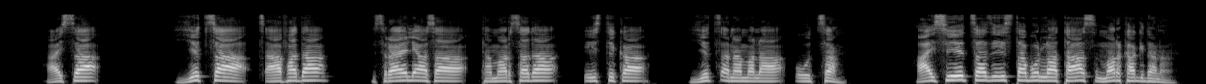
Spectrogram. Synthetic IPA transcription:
hɐ̰jsːɐ | jɛt͡sːaːt͡sʼaːfɐd̪ɐ | ɪsɾaːʔɛlɪɐsaːt̪ɐmaːɾsɐd̪ɐ | ɪst̪ːɪkɐ | jɛt͡sʼːɐnɐmɐlɐo̞ːt͡sːɐ | hɐjsːɪjɛt͡sːɐzɪst̪ːɐbɔlːɐt̪aːsmɐɾkːɐɡɪd̪ɐnɐ̰

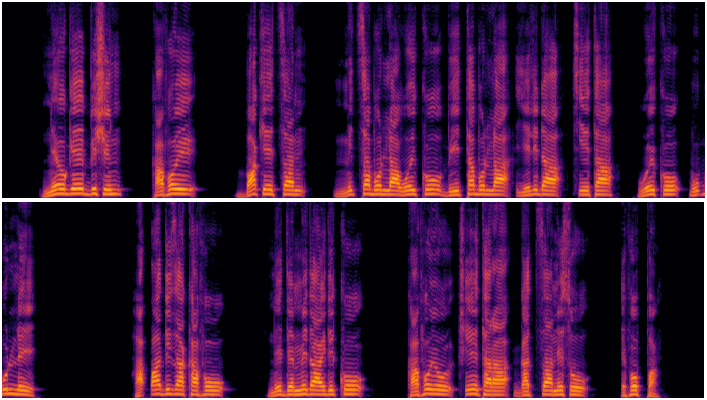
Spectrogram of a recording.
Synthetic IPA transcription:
nɛɔɡe̞ːbɪʃɪn | kɐfɔj | bɐke̞ːt͡sːɐn | mɪt͡sːɐbɔlːɐwɔjkːɔbiːt̪ːɐbɔlːɐjɛlɪd̪ɐt͡ʃʼeːt̪ɐ | wɔjkːɔɓʊɓʊlːɛ | hɐpʼːɐd̪ɪzɐkɐfɔ | nɛd̪ɛmːɪd̪ɐɡɪd̪ɪkːɔ | kɐfɔjɔt͡ʃʼeːt̪ɐɾɐɡɐt͡sːɐnɛsɔ | ɛfɔpːɐ̰

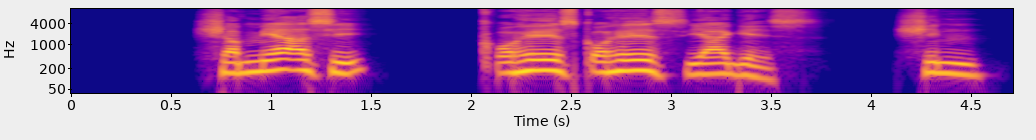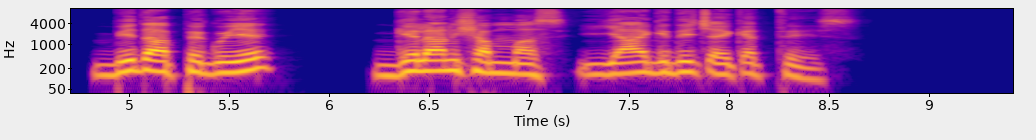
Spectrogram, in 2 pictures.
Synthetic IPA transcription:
ʃɐmːɪjaɐsɪ | kʼɔɦe̞ːskʼɔɦe̞ːsjaːɡe̞ːs | ʃɪn | bɪd̪aːpːɛɡʊjɛ | ɡɛlɐnʃɐmːɐsjaːɡɪd̪ɪt͡ʃʼeːkʼɛt̪ːe̞ːs

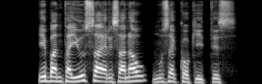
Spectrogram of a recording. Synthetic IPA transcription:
ʔɪbɐnt̪ːɐjuːsːaːɛɾɪsɐnɐwmʊs̬ɛkːɔkiːt̪ːɪs

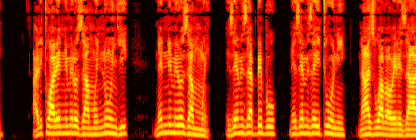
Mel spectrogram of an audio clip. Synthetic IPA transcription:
a̰litwaːle̞nːimiɾo̞zamwe̞nːuːɲɟi | ne̞nːimiɾo̞zamːwe̞̰ː | ze̞ːmizabːibu | ne̞ze̞ːmizaituːni | naːziwaːβawe̞ːɾe̞zaː

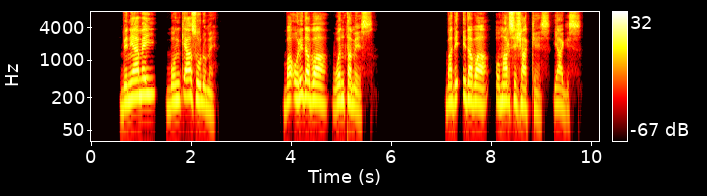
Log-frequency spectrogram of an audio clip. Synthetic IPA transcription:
bɪnɪjaːmɛj | bɔŋkʼːɪjaːsuːɗʊmɛ | bɐʔɔlɪd̪ɐbaːwɔnt̪ːɐmeːs | bɐd̪ɪʔɪd̪ɐbaːɔmɐɾsɪʃ̬aːkːe̞ːsjaːɡɪs

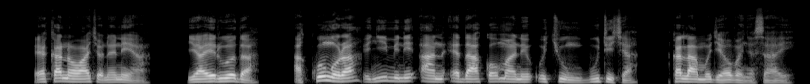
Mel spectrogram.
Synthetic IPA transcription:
ɛkanɔwat͡ʃɔnɛnɪa̰ | jaeɾwod̪a | a̰kwoŋoɾaeɲiminɪʔanɛd̪akɔmanɛʔot͡ʃuŋbutit͡ʃa | kalamɔd͡ʒɛhɔvaɲasajḛ

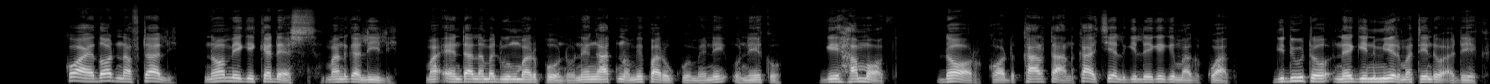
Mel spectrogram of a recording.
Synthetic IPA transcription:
kɔaɪd̪ɔdnaftali | nɔmɪɡɪkɛdɛʃmanɡalili | maʔɛndalamadwoŋmarpondonɛŋatnɔmɪpaɾokwomenɪʔoneko | ɡɪɦamɔ̰t̪ | dɔrkɔdkartankaːt͡ʃɪɛlɡɪleɡeɡɪmaɡkwat̪̚ | ɡɪdutonɛɡɪnmjeɾmatɪndoʔa̰dek

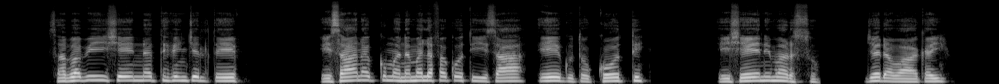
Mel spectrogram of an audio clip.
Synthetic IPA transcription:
sɐbɐbiːɪʃeːnːɐt̪ːɪfɪnt͡ʃʼɪlt̪e̞ːf | ʔɪsaːnɐkːʊmɐnɐmɐlɐfɐkʼɔt̪iːsaːe̞ːɡʊt̪ɔkːo̞ːt̪ːɪ | ʔɪʃeːnɪmɐɾsʊ | d͡ʒɛᶑɐwaːkʼɐjʊ

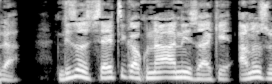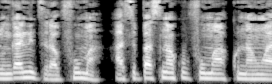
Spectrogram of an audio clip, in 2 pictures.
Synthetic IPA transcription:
ndiʐo̞ʐit͡ʃaitikakunaːniʐake̞ano̞ʐiuŋɡanid͡ziɾap͡fuːmaːsipasinakup͡fumakunamwaːi

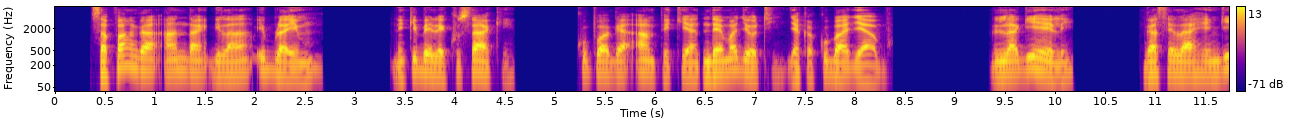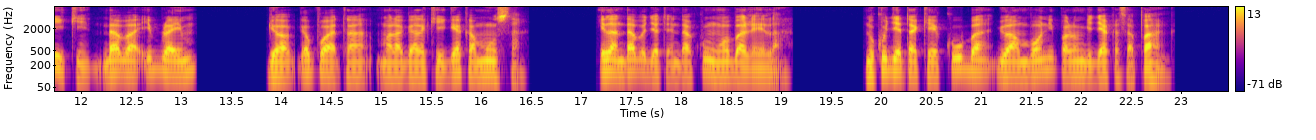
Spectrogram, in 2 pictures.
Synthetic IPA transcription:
sapaŋɡaʔandaɡilaibulahimu | nʔikibɛlɛkusaki | kupwaɡa̰ʔam̩pikiandɛmaɟɔtiɟakakubaːɟabu | lilaɡihɛli | ŋɡasɛlaɦɛŋɡikindabaʔḭbulahimu | ɟwaɡapwatamalaɡalakiɡakamusa | ilandabaɟwatɛndakuŋ̩hɔbalɛ̰la̰ | nukuɟɛtakɛkubaɟwaːmbɔnipalɔŋɡiɟakasapaŋɡa

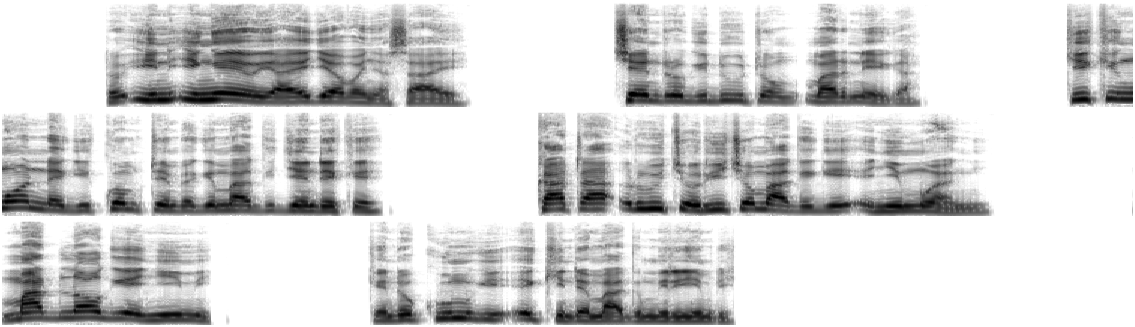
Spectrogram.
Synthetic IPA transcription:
tɔʔiniŋejojajed͡ʒɛɔvaɲasajḛ | t͡ʃendɾoɡɪdutomarnɪɡa | kɪkɪŋwɔnːɛɡɪkwomtɪmbeɡɪmaɡd͡ʒendeke | kataɾut͡ʃoɾit͡ʃomaɡɡɪeɲimwaŋi | madlɔɡɪeɲimi | kendokumɡiʔekindemaɡmɪɾimbḭ

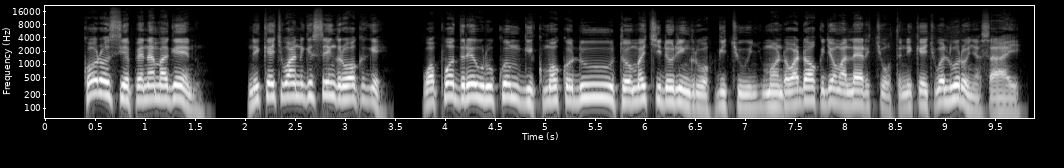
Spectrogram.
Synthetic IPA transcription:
koɾosjepenamaɡenu | nɪket͡ʃwanɡɪsɪŋɡɾwɔkɡɪ | wapwɔd̪ɾeuɾukwomɡikmɔkodutomat͡ʃidoɾiŋɡɾwɔk̚ɡɪt͡ʃuɲmɔndɔwadɔkd͡ʒɔmalɛɾt͡ʃʊt̪niket͡ʃwalwoɾoɲa̰sa̰jɪ̰

